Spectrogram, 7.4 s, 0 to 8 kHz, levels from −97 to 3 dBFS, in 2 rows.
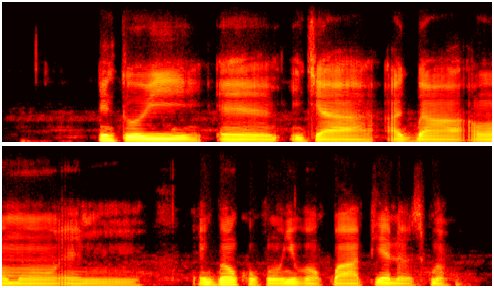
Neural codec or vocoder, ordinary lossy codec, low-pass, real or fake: none; Opus, 32 kbps; 7.2 kHz; real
